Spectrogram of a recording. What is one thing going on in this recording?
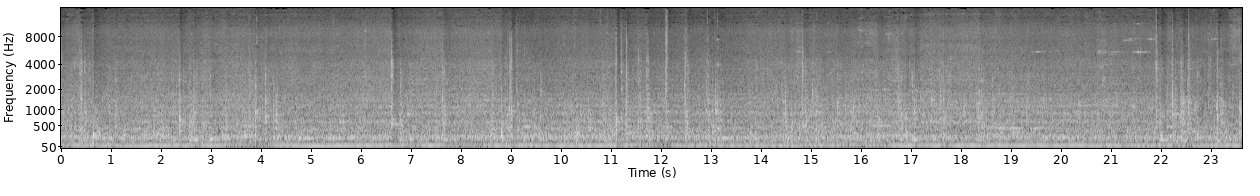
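Rocks and mud clatter and knock in an excavator bucket.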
